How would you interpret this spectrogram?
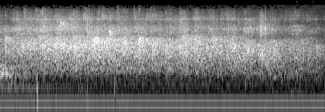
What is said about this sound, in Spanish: Le damos un fuerte aplauso a nuestro Señor.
